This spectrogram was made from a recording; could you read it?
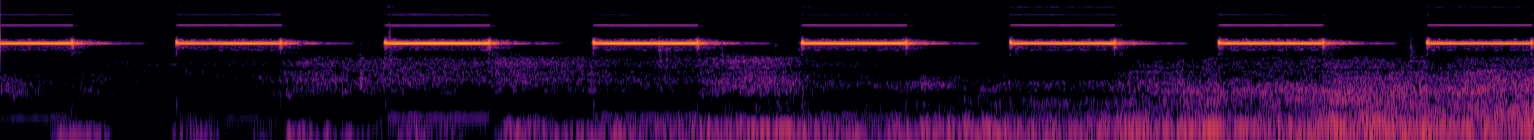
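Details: Cummins-powered bus chassis exposed to the elements about three years; a jumper restores power to the fuse panel and ECM; an evenly spaced, high-pitched dash warning beep sounds about once a second.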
